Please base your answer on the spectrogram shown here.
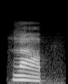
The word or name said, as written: lap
